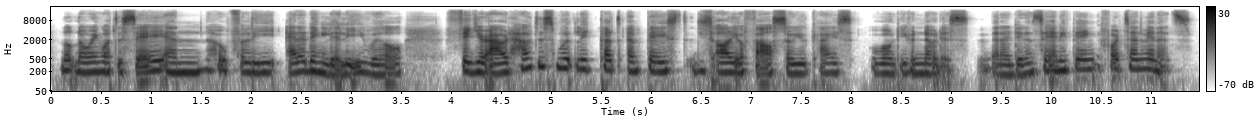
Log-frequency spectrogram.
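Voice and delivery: ordinary talk

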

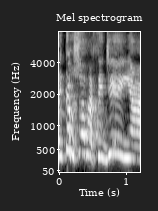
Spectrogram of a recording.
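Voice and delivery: high imperious demand; imitating Narcisa. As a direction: call for help like a diva. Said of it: "Aí ela". (chamando a Cidinha em voz aguda)

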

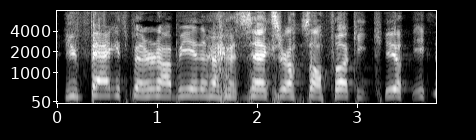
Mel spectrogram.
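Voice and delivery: hammed-up pounding-on-the-door shout; mock yell through door. Buddy banging on door.

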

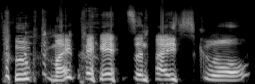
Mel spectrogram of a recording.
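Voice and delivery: cracking up mid-line; can't keep a straight face; laughing. Real, not acted. Comedian cracking up at his own punchline.

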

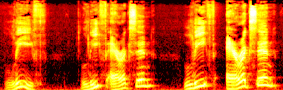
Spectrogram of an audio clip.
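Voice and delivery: dawning amazement. A narrator's reading. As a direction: let the realisation grow to a slow, loud finish. Jack realises who the boy is.

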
